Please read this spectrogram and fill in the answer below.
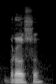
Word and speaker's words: Brozo: You got to roll the R. Brozo.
